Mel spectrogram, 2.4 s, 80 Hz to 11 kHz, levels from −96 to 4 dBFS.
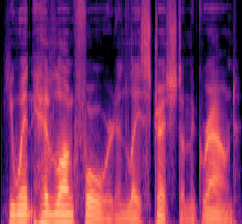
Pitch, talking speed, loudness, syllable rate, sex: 100 Hz, 245 wpm, -18 LUFS, 5.6 syllables/s, male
